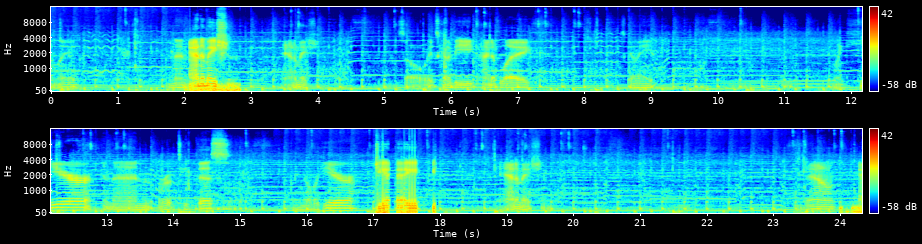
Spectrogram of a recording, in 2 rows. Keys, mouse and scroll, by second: 0.0-1.2 shift+drag, 2.0 space, 3.7 right click, 7.4 shift+right click, 10.4-12.1 shift+drag, 12.7 right click, 14.1 alt+r, 14.1 right click, 15.1-16.1 drag, 17.0 click, 18.6 right click, 19.3-20.3 shift+right drag, 21.4-23.3 drag, 23.9 click, 24.1 space.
